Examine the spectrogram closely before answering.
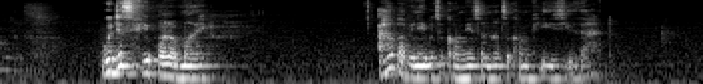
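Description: A woman speaks close to a microphone in short, expressive bursts.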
